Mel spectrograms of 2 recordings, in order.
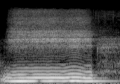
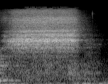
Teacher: quando eu faço X, eu não ligo o meu motorzinho da garganta, minhas pregas vocais.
